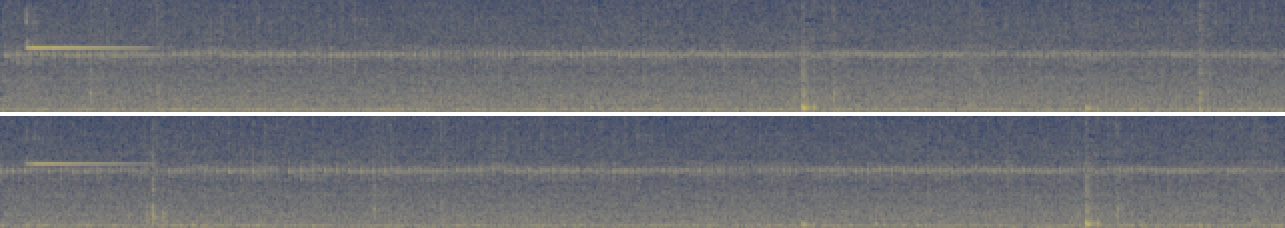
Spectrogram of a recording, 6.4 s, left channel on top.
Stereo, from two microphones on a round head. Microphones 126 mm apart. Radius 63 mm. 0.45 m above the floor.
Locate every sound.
0.1 s a bicycle bell: 50° left (ahead or behind), 4.5 m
